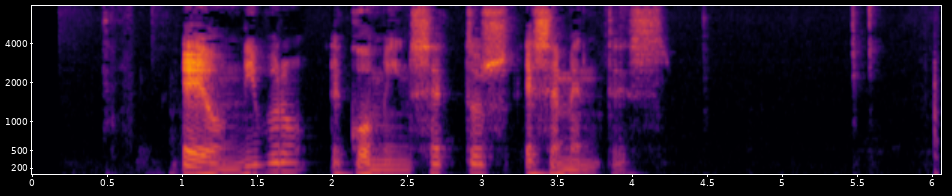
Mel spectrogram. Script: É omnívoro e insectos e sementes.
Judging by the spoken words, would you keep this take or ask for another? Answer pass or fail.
fail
